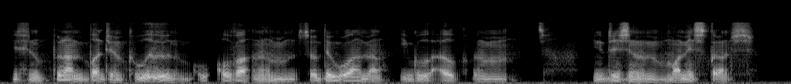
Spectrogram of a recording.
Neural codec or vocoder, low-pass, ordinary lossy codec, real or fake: autoencoder, 22.05 kHz, a latent of 192 numbers a frame, VITS, trained on many speakers; 7.2 kHz; none; fake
